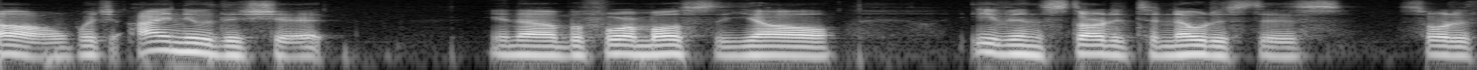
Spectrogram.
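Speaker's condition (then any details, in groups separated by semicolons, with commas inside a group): No condition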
